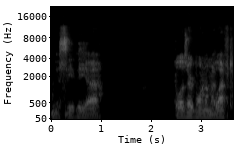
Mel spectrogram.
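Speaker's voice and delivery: discreet, hushed half-whisper. Voicing a character speaking to another after the ceremony: half-whispering. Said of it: "whispers to you".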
